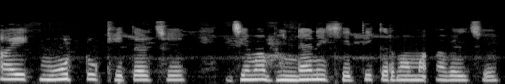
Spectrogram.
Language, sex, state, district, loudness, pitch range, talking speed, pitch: Gujarati, female, Gujarat, Valsad, -16 LUFS, 200-225 Hz, 130 wpm, 210 Hz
